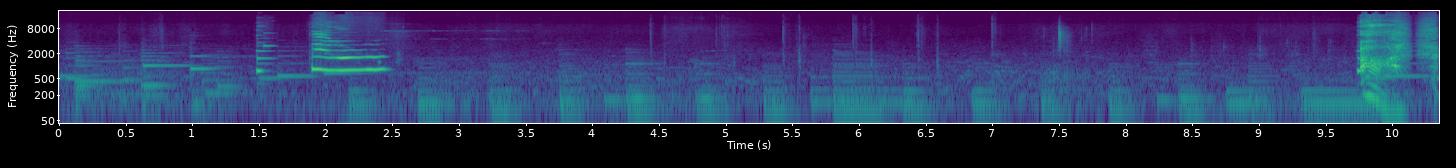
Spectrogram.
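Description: Prince the cat meowing in a video game inside the Cat's Tail tavern, two or three drawn-out meows rising over a steady background of bouncy game music, no talk.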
